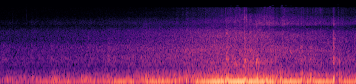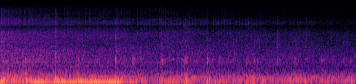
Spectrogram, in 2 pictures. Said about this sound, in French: C'est comme si elle avait l'accent parisien, cette voiture. C'est curieux, hein.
